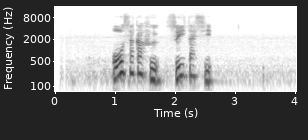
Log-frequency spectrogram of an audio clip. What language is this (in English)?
Japanese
